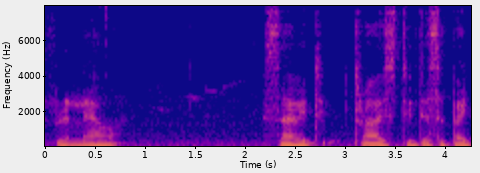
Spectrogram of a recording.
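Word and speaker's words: Fresnel: by the way learned that it's not a frasal lens it's pronounced frel so it tries to dissipate the he directly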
